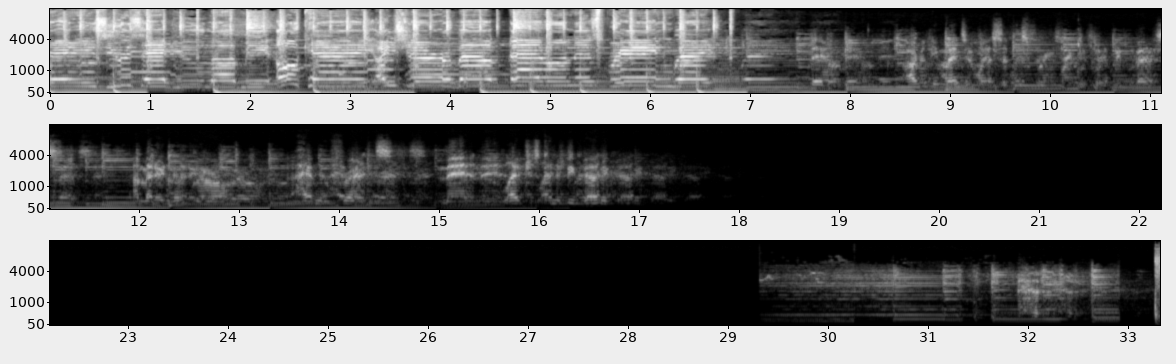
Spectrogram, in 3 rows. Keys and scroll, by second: 0.7 ctrl+End, 1.1 typing, 2.4 typing, 4.7-5.1 typing, 6.2 ctrl+Down, 6.3 ctrl+Down, 26.9 Return, 27.3 super+s, 32.0-32.7 typing.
